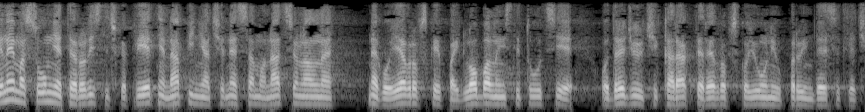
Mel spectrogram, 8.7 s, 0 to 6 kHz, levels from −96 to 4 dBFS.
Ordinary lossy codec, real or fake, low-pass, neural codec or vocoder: none; real; 5.4 kHz; none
